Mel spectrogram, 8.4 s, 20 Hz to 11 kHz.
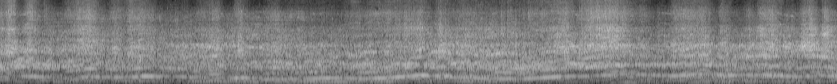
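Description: A V8 muscle car doing a burnout: the engine held at high revs, its pitch wavering up and down, over the hiss of spinning tyres.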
